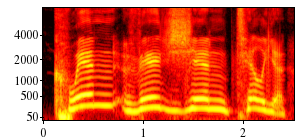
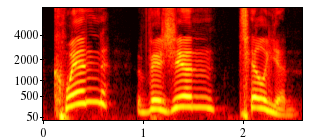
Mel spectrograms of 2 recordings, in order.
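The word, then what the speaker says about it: quinvigintillion: uh one followed by 78 zeros is a quinvigentilian. Quinnvigent Quinn Vigentilian.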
